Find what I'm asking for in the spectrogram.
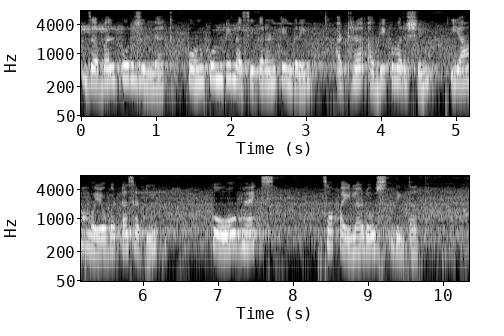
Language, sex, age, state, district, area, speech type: Marathi, female, 18-30, Maharashtra, Mumbai Suburban, urban, read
